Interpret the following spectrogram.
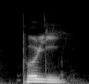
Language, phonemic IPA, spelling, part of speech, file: French, /pɔ.li/, poli, adjective / noun / verb, Fr-poli.ogg
- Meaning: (adjective) 1. polite 2. polished; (noun) lustre, polish; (verb) past participle of polir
